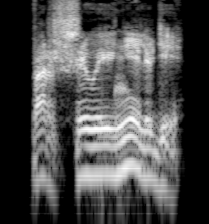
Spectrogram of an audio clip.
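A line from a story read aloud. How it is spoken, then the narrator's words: Growling priest. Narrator (Russian): рыкнул жрец Вильмер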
